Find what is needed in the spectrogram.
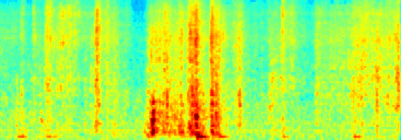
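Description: Plastic cling film crinkling and rustling in irregular bursts as a cake layer is wrapped in it by hand.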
